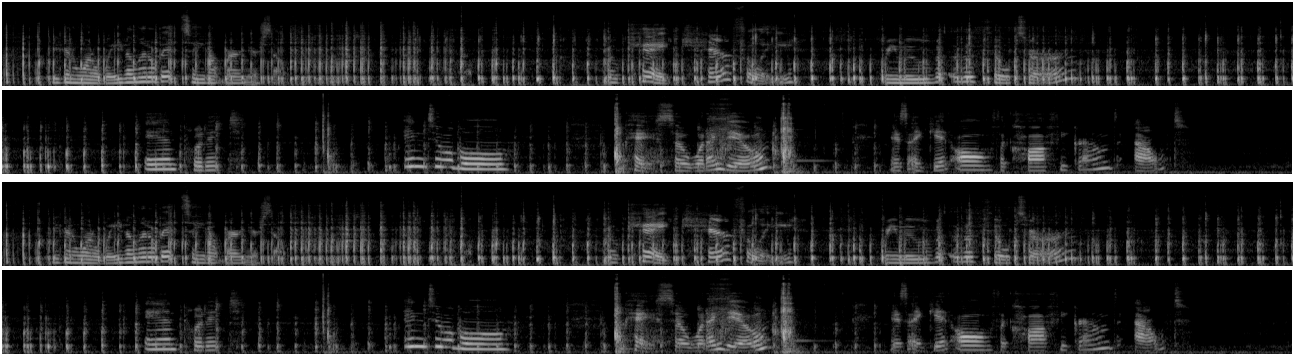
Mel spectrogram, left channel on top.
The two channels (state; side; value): normal; both; correlation 0.72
